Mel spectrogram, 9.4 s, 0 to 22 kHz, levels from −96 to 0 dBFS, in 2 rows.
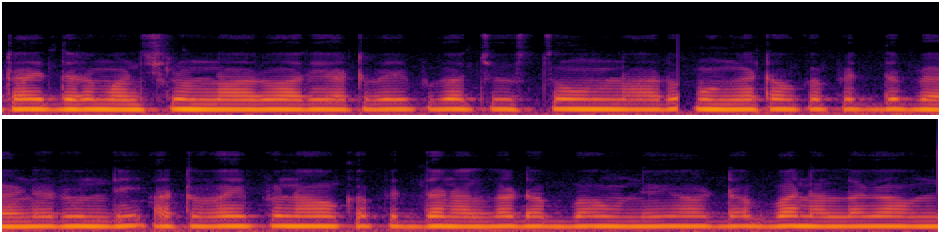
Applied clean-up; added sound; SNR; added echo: none; none; none; none.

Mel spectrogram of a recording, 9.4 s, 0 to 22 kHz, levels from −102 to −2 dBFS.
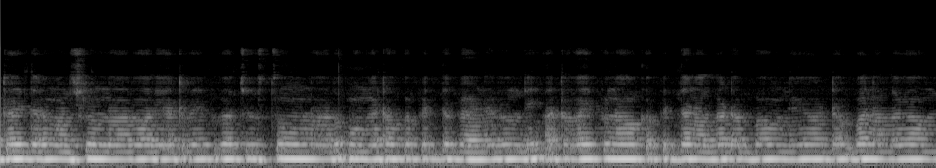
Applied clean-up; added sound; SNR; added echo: none; none; none; reverberation time 0.6 s.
